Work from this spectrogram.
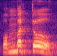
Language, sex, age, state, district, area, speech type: Kannada, female, 60+, Karnataka, Bangalore Rural, rural, read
